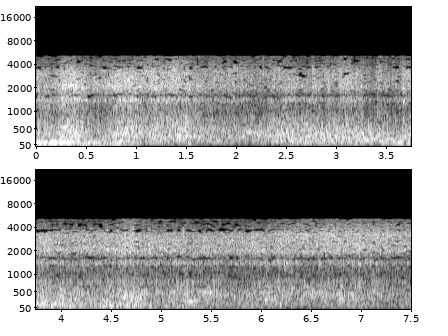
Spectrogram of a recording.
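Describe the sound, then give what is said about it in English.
A train roars past at close range, a loud, steady rumbling rush of wheels and carriages that fills the whole stretch without letting up, with no voices over it. “Come on, that train's right on top of us.”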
